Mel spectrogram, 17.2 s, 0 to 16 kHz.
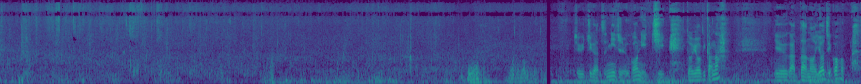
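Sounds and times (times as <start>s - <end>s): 
river flowing: 0.0s - 11.0s
footsteps crunching through fresh snow on a riverbank: 0.0s - 17.2s
speech: 11.6s - 14.6s, 15.5s - 17.2s.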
